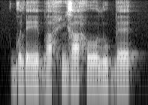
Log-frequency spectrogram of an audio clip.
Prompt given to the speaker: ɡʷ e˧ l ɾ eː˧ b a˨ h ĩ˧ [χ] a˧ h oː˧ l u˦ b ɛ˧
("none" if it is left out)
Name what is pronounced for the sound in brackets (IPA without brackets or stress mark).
ɣ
